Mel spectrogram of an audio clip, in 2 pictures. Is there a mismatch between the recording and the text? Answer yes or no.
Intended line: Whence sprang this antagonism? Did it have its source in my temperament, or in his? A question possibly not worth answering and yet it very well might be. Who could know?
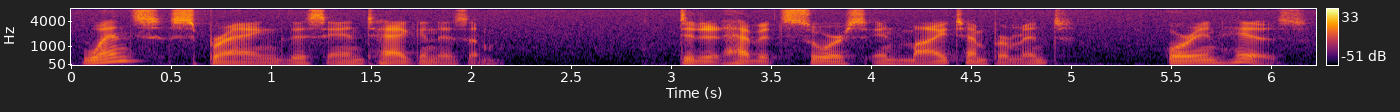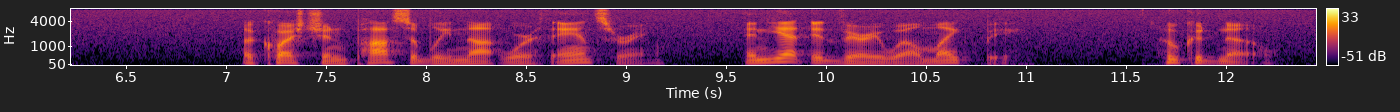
no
